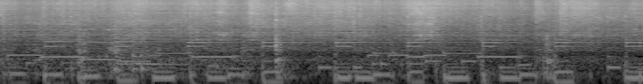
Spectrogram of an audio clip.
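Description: Pork and bell peppers sizzling in a stainless steel wok while a spatula stirs and scrapes them, with one sharp clink of the spatula on the wok about three and a half seconds in. Background music with a steady bass line plays over it.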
